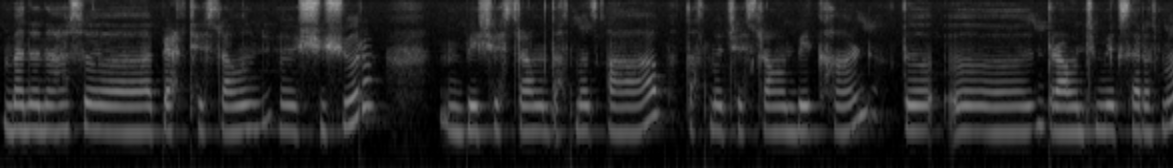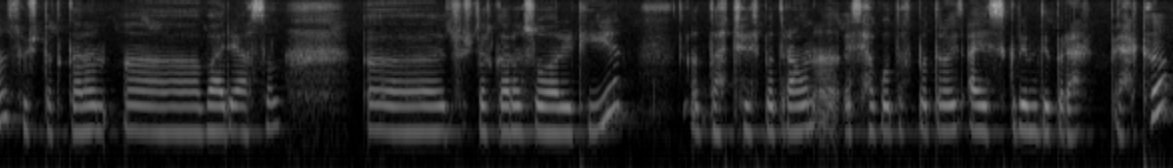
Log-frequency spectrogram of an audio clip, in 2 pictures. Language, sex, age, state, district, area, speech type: Kashmiri, female, 18-30, Jammu and Kashmir, Anantnag, rural, spontaneous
